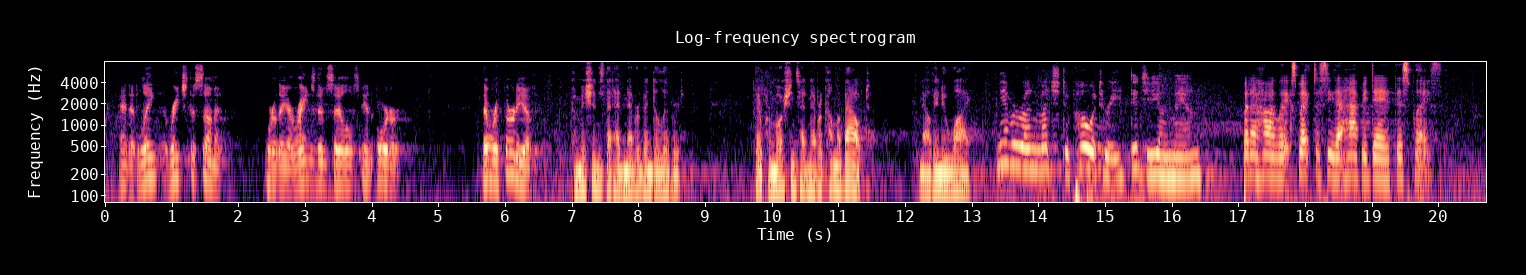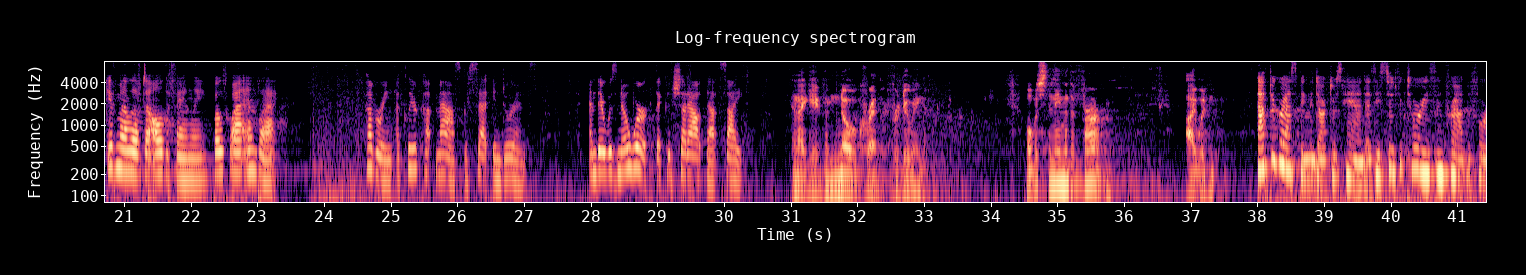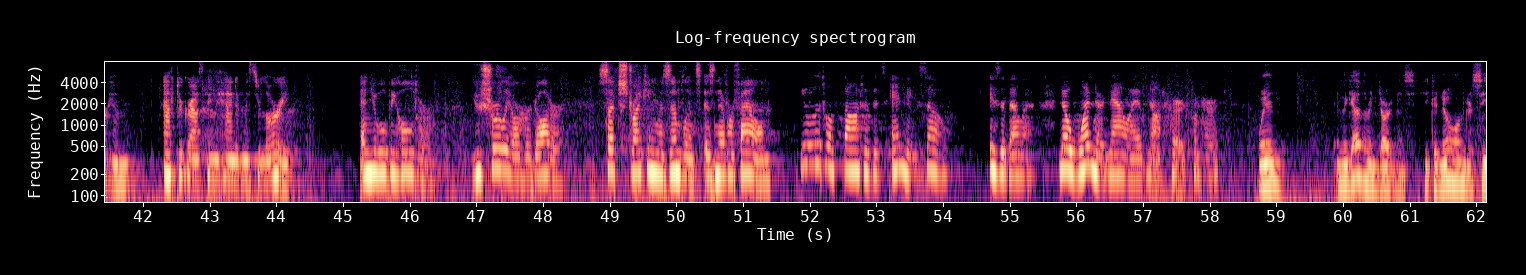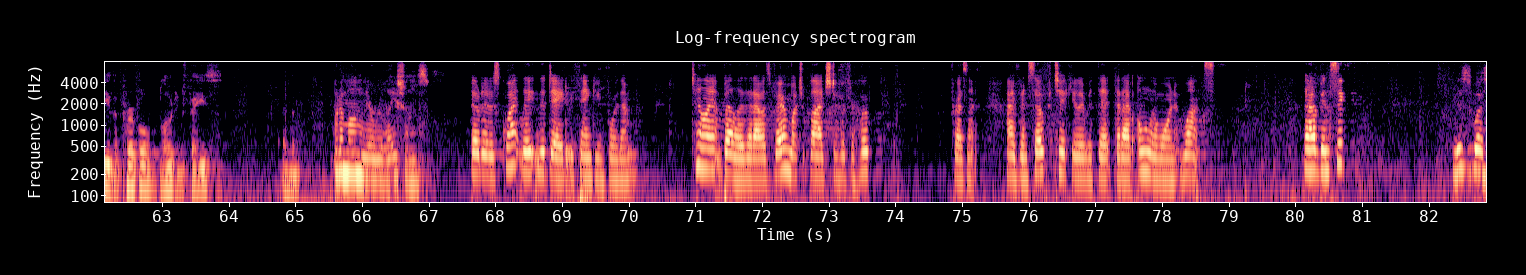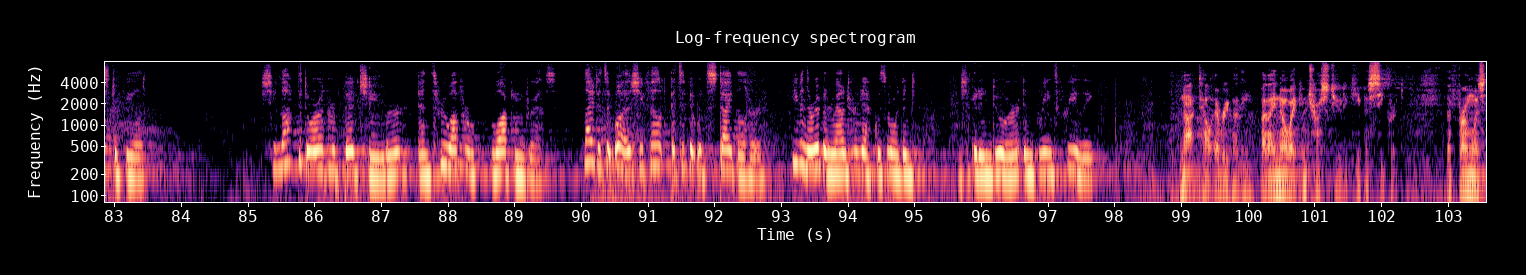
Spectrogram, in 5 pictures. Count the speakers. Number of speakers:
ten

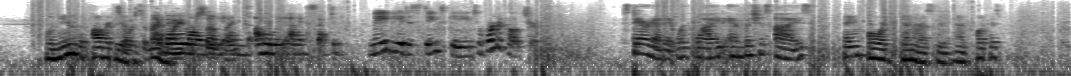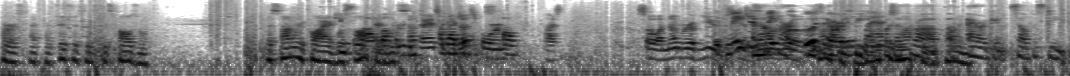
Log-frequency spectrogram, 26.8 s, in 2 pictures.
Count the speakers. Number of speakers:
five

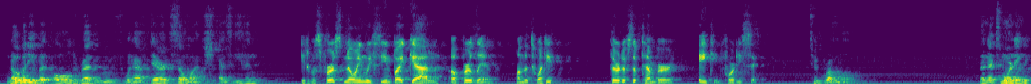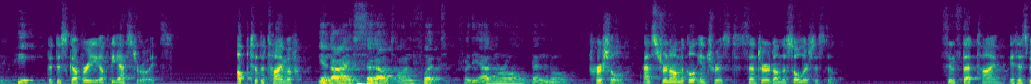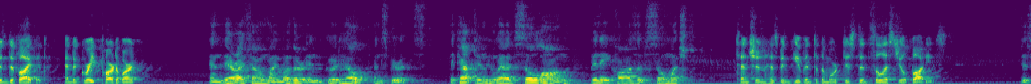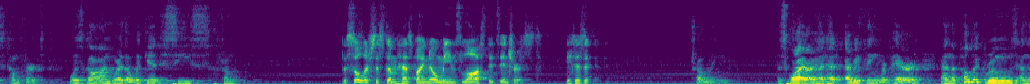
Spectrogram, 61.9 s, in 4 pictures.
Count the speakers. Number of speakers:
two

